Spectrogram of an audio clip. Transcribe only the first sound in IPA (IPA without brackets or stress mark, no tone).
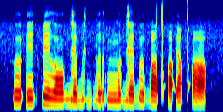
ɵ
